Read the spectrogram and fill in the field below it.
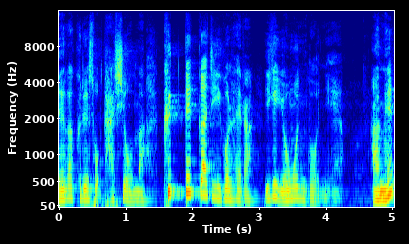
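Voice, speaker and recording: A woman with a Jeolla accent speaks at a medium pitch and a moderate pace. Her pitch swings very widely, and the recording is very clean with a silent background. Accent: Jeolla dialect intonation. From South Korea, South Jeolla (Muan). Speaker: evangelist. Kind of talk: sermon.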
